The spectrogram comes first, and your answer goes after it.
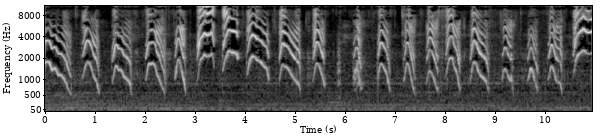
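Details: Screaming Chihuahua puppy at feeding time as the mother carries it to nurse; a fast run of about twenty shrill, arched squeals, each rising and dropping sharply, with short gaps and some faint household noise.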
